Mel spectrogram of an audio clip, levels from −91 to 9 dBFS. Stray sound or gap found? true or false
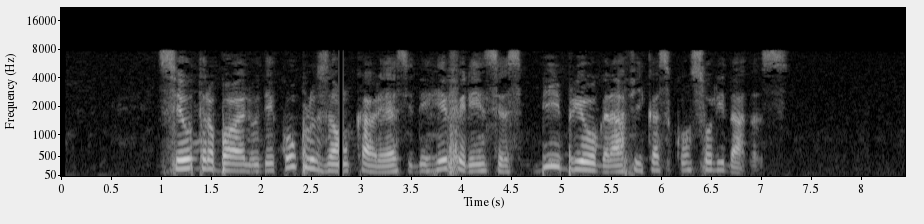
true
